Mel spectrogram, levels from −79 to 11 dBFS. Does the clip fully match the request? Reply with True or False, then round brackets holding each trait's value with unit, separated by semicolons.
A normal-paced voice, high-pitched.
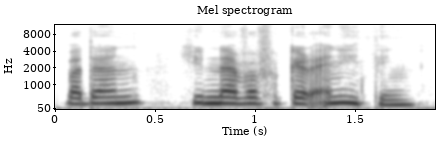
True (190 wpm; 235 Hz)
